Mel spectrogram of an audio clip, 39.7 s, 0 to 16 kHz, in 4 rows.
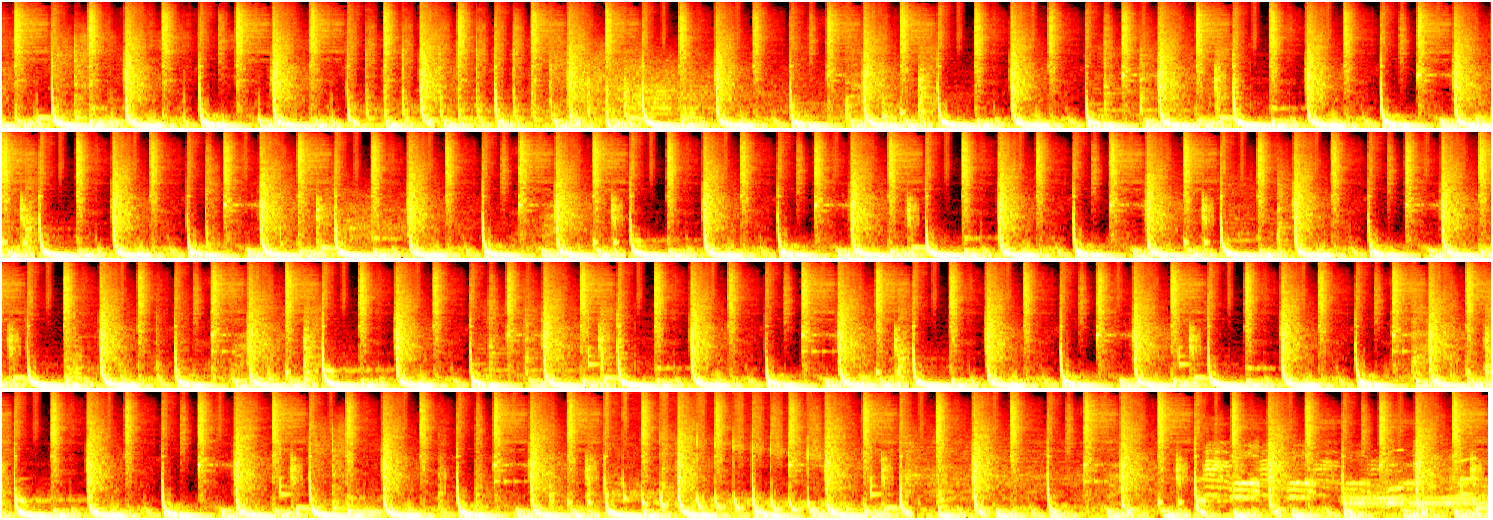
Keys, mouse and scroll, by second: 0.2 g, 22.3-27.0 middle drag, 24.2 z.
